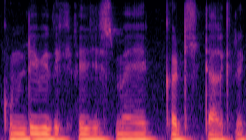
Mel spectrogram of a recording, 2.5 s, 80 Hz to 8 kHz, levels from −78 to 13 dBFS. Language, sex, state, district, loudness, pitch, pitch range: Hindi, male, Himachal Pradesh, Shimla, -15 LUFS, 115 Hz, 110-115 Hz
